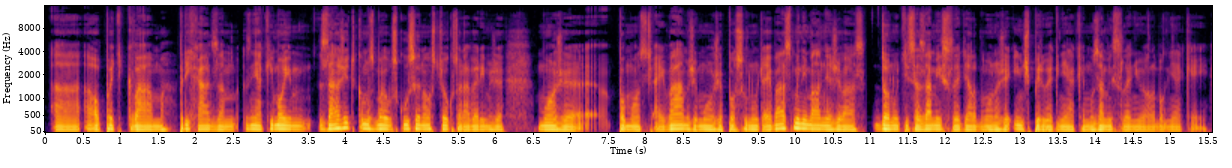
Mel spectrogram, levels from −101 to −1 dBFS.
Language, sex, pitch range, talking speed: Slovak, male, 90-105 Hz, 155 wpm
